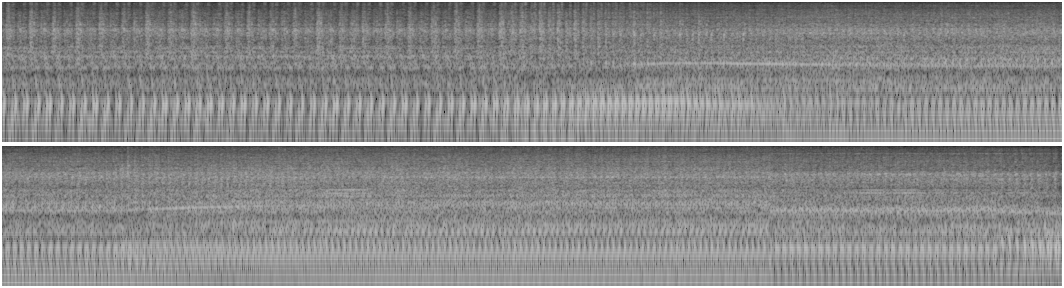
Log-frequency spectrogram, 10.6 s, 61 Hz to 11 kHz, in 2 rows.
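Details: Westinghouse iGen 2500 generator after repair, choke checked: catches and settles into an even steady drone with only mild speed swings; running smoothly now.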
